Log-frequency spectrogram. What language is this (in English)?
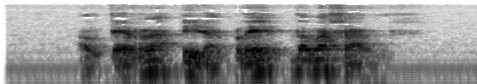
Catalan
